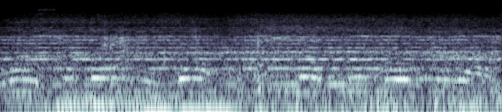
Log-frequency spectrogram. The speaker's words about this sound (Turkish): Kızılay'daki gösteriye katılan protestocular polisin müdahale etmemesi için yolu trafiğe açık tuttu. Protestoculara yoldan geçenler de korna çalarak destek verdi.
